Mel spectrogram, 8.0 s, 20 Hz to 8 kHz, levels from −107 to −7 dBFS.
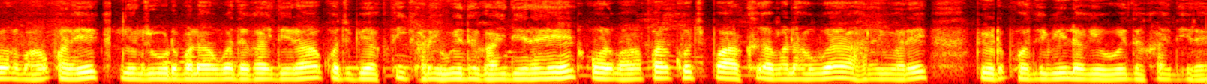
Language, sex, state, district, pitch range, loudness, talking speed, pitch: Hindi, male, Chhattisgarh, Bilaspur, 145-160 Hz, -18 LUFS, 270 wpm, 150 Hz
